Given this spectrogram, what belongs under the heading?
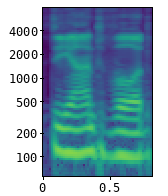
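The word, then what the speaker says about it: Die Antwoord: Do you know, I think the proper pronunciation is Diantwoord, but it's Diantwoord. Yeah. It reads as Diantwoord. It's South African, and my South African friends it's Diantwoord. I hear it as giant words.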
